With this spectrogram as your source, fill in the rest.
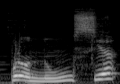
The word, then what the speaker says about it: pronúncia: Então, olha, por exemplo, a palavra trânsito e transito, do verbo transitar, secretária e secretaria, contém e contem, pronúncia e pronuncia.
